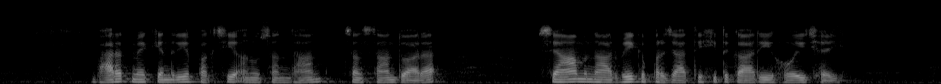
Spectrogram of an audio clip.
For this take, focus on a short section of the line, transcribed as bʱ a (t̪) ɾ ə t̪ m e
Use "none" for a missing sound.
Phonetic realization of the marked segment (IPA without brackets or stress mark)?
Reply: none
